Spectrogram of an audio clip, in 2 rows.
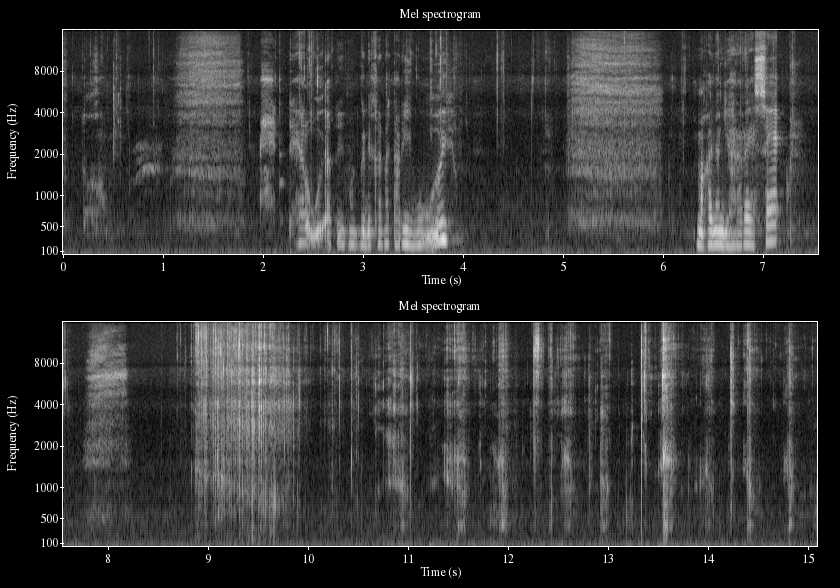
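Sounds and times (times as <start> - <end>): crunchy chewing of fried chicken: 8.7 - 15.0.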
